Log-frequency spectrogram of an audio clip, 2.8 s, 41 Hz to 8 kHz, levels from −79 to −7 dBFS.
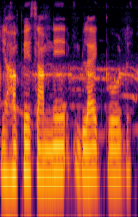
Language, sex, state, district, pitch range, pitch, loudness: Hindi, male, Uttar Pradesh, Lucknow, 105-115 Hz, 110 Hz, -20 LUFS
